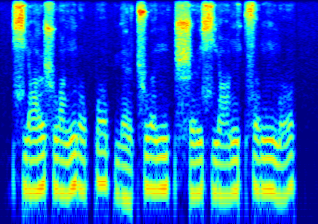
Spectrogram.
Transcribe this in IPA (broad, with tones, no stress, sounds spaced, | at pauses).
ɕ j ɑ˧˥ ʊ̯ ʂ w ɑ˧˥ ŋ ɤ˧˥ p ɤ˥ p ɥ ɛ˨˩ ʈ͡ʂ w ə˥ n | ʂ ɻ̩˧˥ ɕ j ɑ˧˥ ŋ t͡s ɤ˥ ŋ n̪ ɤ˧˥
